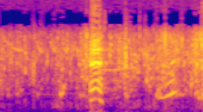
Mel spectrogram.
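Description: River water splashing and sloshing around a coracle in shallow water, as a basket of fish is flung and tipped out near the end. A short shout cuts in about a second in.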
